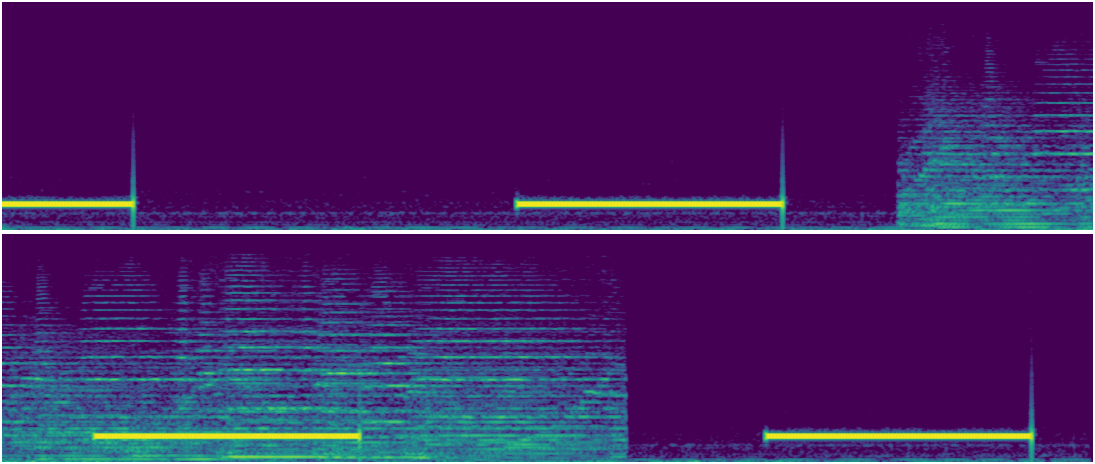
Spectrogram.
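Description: Ringing tone on a phone line while calling a number: four long, steady mid-pitched tones with gaps of a few seconds. A loud, harsh, noisy stretch swells between them and partly covers the third tone.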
